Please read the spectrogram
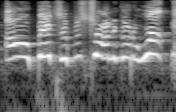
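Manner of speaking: high, quick voice for an indignant roach; put-out cockroach. Retold or imitated. Roach to the woman with the trash can, mock indignant. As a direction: imitate a bug with places to be. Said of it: "the roach is like".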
